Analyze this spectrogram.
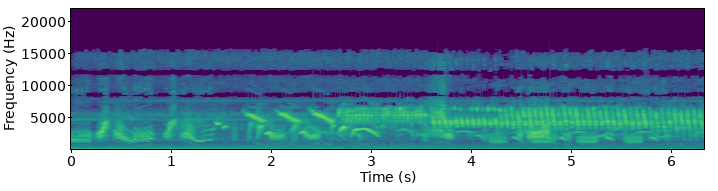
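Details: Chinese hwamei in a cage singing well: varied hooked whistled phrases, then a long fast high buzzing trill with lower slurred notes beneath.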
